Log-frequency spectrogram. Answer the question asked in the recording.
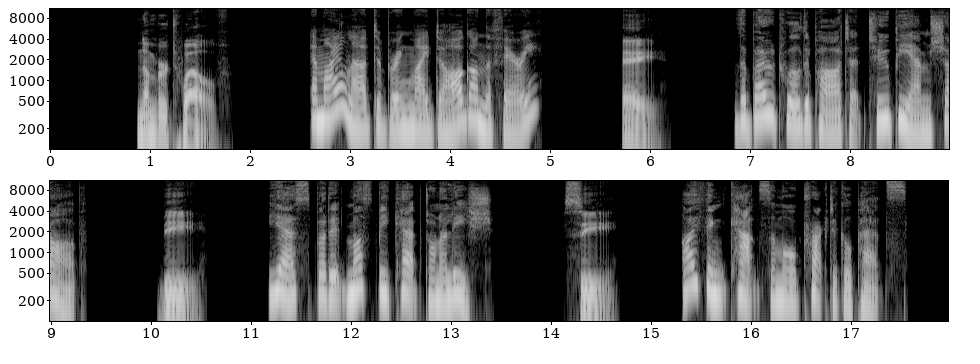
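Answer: B: Yes, but it must be kept on a leash.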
